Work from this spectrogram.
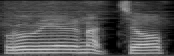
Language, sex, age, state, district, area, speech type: Santali, male, 30-45, West Bengal, Purulia, rural, spontaneous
